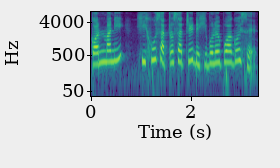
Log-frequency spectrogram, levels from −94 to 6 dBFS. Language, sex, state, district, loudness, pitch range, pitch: Assamese, female, Assam, Kamrup Metropolitan, -16 LUFS, 295-355 Hz, 325 Hz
